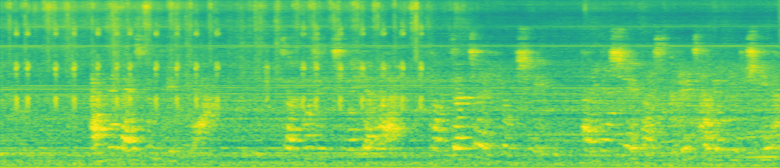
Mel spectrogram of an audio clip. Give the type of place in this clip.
subway train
